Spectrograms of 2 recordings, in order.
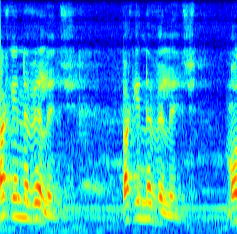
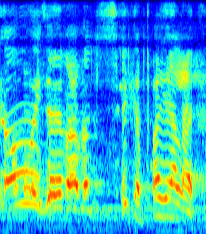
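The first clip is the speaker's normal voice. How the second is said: much higher, slow put-on voice; mock fed-up hero; 12 semitones higher than usual. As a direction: whine it in a silly character voice. Hero fed up with Spanish food.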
